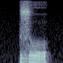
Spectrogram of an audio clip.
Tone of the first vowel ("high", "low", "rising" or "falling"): low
